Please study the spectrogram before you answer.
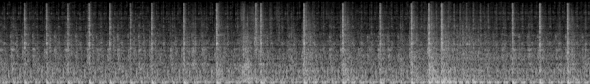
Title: Misfiring snowblower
